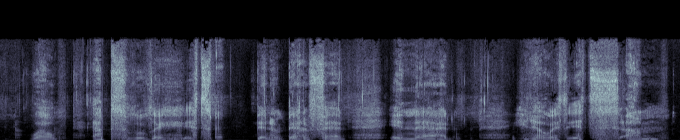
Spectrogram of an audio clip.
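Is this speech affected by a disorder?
Yes: abductor spasmodic dysphonia; onset Fresno State after voice loss shouting over music, student clinician therapy, two damaging surgeries; cords open involuntarily, much breathiness, staccato syllables, lengthened syllables give shaky tremor, focused speaking.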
